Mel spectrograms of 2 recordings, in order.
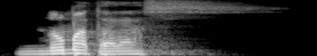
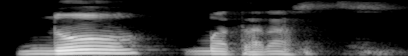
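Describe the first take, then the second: First: "No matarás" very slow, lower, each word weighed; solemn commandment. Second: "No matarás" even slower and softer, almost breathed; hushed solemn echo. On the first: Preacher quoting scripture to the church, slow and grave. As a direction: intone "No matarás" slowly and gravely. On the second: Preacher echoing the commandment to the church, slow and hushed. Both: Shown as a demonstration.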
